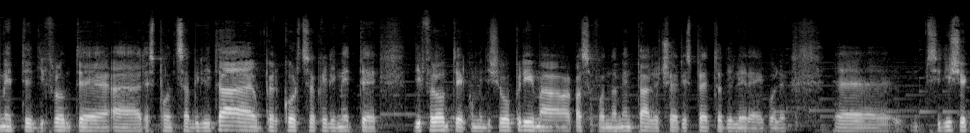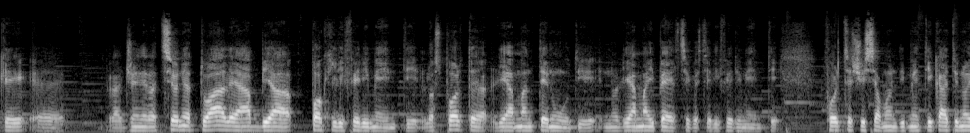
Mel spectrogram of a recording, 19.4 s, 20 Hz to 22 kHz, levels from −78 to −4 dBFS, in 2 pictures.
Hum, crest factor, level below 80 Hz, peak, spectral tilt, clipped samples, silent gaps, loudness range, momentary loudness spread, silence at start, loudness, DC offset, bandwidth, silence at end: none; 18 dB; -54 dBFS; -4 dBFS; -5 dB/octave; under 0.1%; none; 7 LU; 11 LU; 0 s; -22 LUFS; under 0.1%; 14 kHz; 0 s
